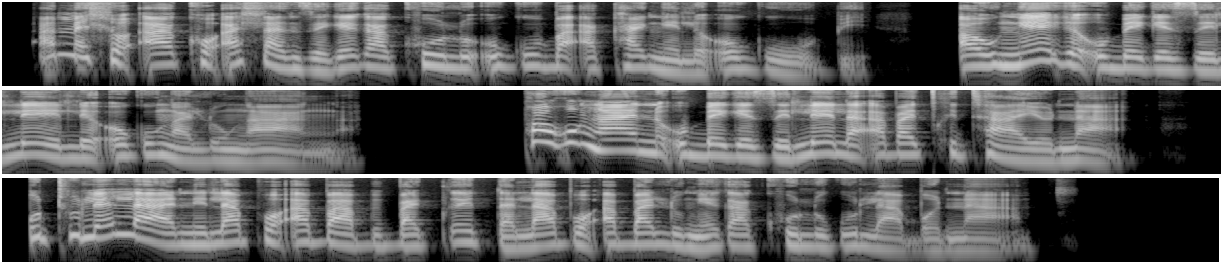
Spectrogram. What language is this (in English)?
North Ndebele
